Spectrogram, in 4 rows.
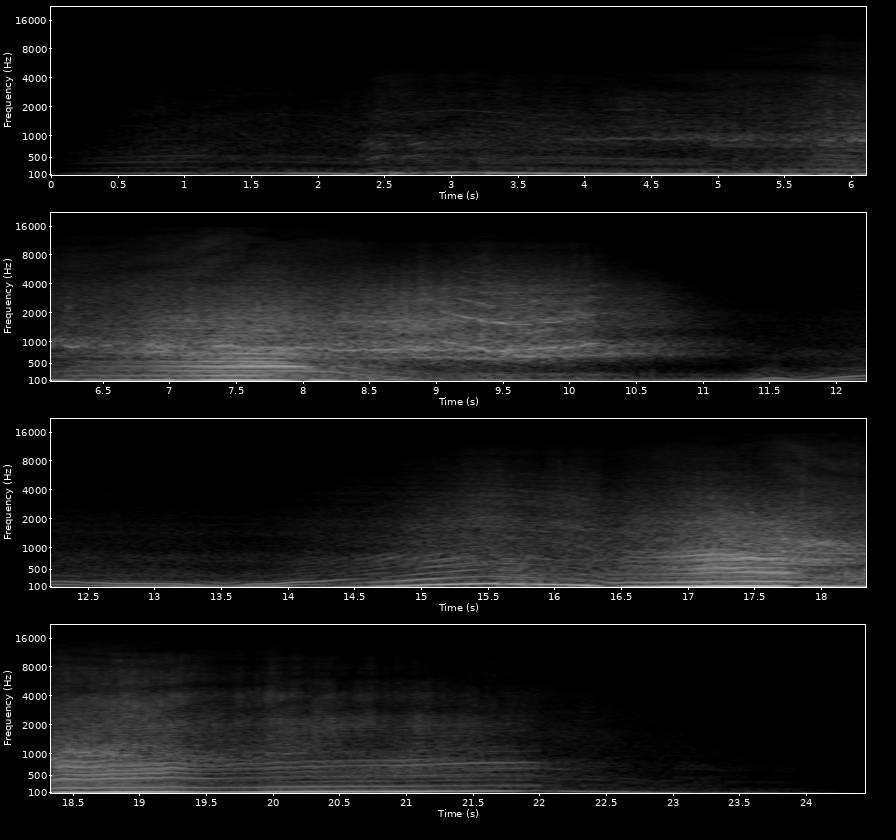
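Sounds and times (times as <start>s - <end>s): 
Porsche Turbo rushing by, turning around and coming back: 0.3s - 23.1s.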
